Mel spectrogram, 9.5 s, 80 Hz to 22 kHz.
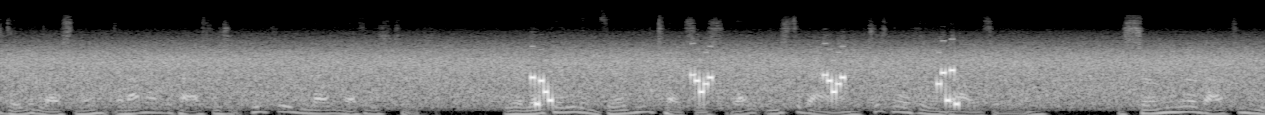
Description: Five-tone selective call (EIA), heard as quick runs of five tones, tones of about 30 ms, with radio hiss and speech in English. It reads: 66520 75246 75246 48099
